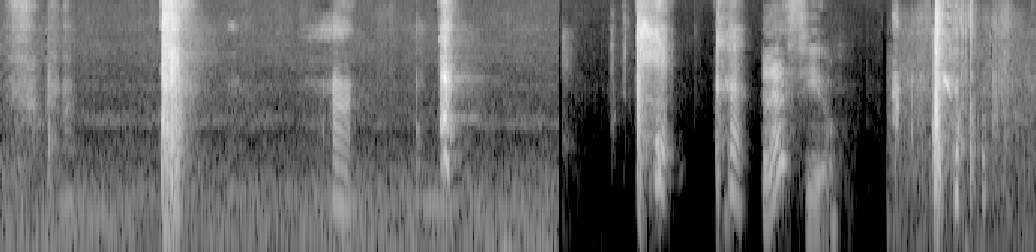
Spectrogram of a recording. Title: Baby Sneezes || Blessings #babysneeze #blessyou #blessed #sneezeface ...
